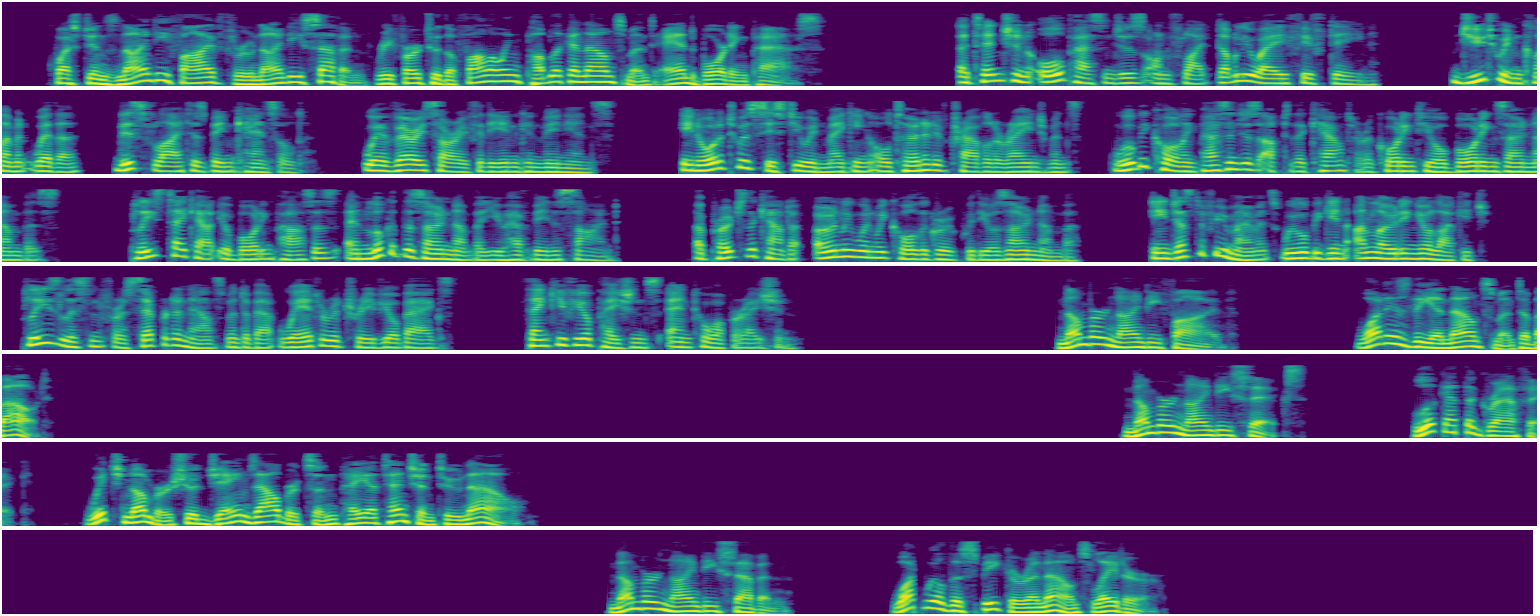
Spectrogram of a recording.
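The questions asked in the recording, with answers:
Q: What is the announcement about?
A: A flight cancellation

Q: What will the speaker announce later?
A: Where to get their luggage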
